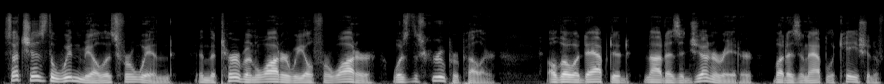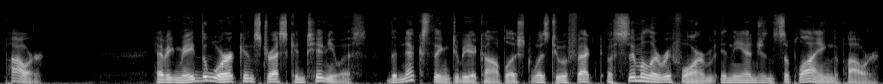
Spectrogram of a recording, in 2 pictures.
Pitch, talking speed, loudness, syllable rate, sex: 105 Hz, 185 wpm, -19 LUFS, 5.7 syllables/s, male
